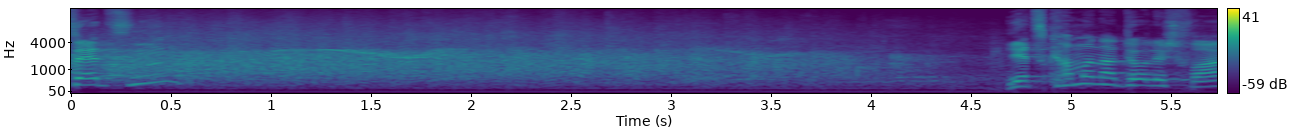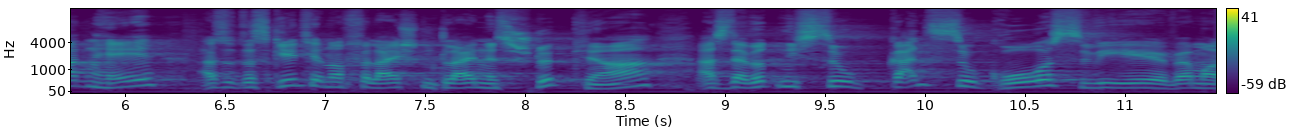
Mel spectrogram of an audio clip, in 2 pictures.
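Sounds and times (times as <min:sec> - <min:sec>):
audience applause: 0:00.0 - 0:04.4
speech: 0:04.7 - 0:11.4.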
